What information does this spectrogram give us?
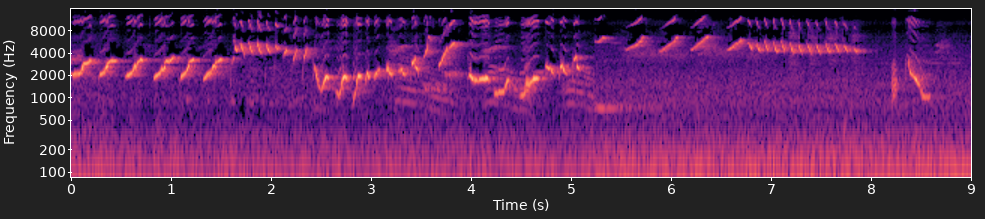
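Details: White-rumped shama singing 'forest voice' contest song to stimulate wild-caught shamas: a fast repeated rising note series, tumbling slurred whistles, then a high rapid trill and a final sharp downward sweep.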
